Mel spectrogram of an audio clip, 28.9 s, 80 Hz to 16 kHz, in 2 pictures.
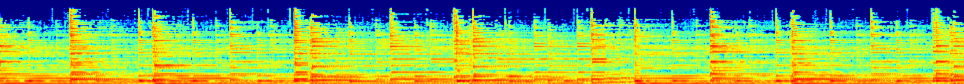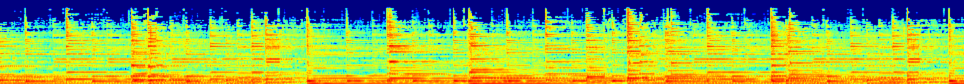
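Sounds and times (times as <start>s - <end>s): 
guitar ringtone: 0.0s - 28.9s.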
